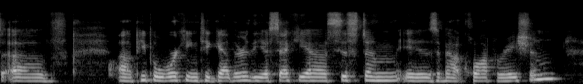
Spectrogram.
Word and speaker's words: acequia: about this very ancient water delivery system called acequias. And it's a huge, deep part of the culture. Can you just spell that so we can look up later?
